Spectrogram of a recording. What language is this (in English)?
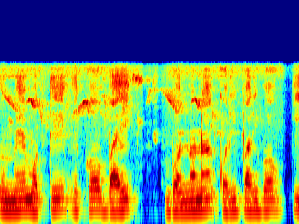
Odia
